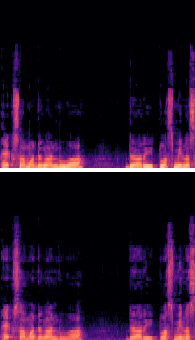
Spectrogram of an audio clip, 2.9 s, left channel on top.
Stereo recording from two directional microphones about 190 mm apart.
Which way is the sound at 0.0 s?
40° left (ahead or behind).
